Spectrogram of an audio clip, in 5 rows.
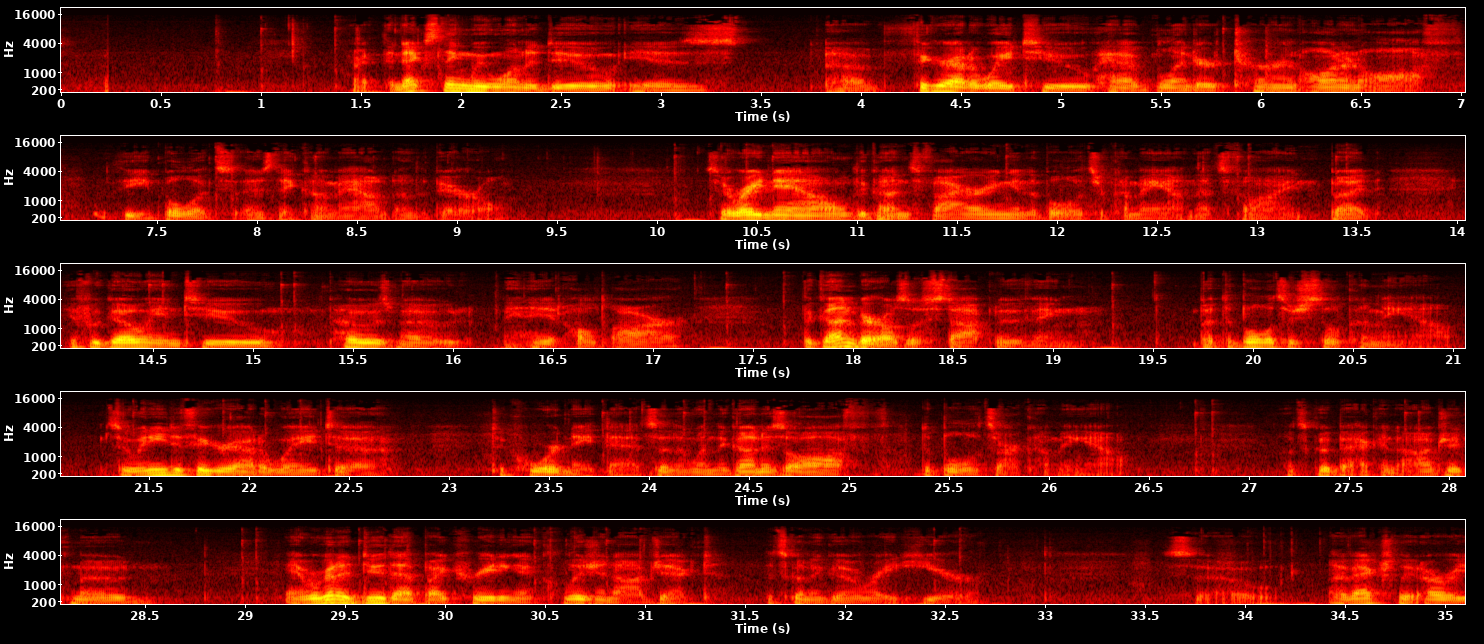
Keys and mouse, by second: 1.0-1.4 alt+shift+middle drag, 5.8 click, 7.8 drag, 8.3-10.4 alt+middle drag, 10.6-11.7 alt+middle drag, 12.9 click, 13.4 click, 14.5-15.2 drag, 16.2 alt+r, 17.4 middle drag, 19.3-19.7 alt+middle drag, 21.4-21.9 alt+middle drag, 22.1 alt+shift+middle drag, 23.8 alt+middle drag, 24.2 alt+shift+middle drag, 26.7-27.9 drag, 29.0 click, 29.6 alt+shift+middle drag, 30.4 click, 30.8 alt+middle drag, 32.4 middle drag, 34.1 alt+a.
